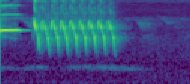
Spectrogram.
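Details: Canary producing a short fast trill of about ten evenly spaced double-toned pulses after a brief high whistle.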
